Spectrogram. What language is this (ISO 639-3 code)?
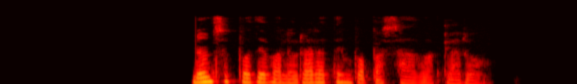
glg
